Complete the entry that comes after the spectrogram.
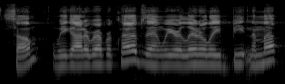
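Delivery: usual speaking voice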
